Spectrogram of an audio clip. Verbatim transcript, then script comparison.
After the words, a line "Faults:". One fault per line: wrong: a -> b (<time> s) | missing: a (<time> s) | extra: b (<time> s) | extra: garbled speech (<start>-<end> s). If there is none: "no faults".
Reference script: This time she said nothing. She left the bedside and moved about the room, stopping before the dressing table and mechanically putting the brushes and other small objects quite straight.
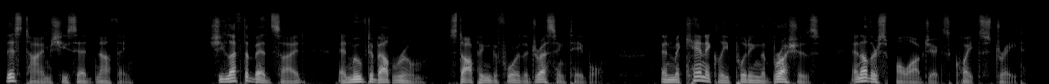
This time she said nothing. She left the bedside and moved about room, stopping before the dressing table and mechanically putting the brushes and other small objects quite straight.
Faults:
missing: the (3.9 s)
